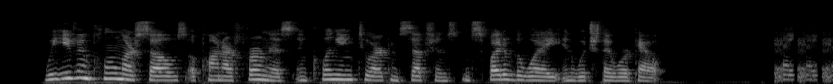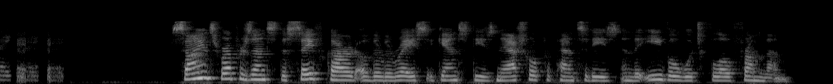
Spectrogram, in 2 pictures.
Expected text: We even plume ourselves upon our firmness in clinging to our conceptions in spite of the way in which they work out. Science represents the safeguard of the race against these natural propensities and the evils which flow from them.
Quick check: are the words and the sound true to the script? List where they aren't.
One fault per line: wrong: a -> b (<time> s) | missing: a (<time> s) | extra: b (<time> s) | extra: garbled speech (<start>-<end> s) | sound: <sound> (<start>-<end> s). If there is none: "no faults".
sound: laugh (7.7-9.0 s)
extra: the (12.1 s)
